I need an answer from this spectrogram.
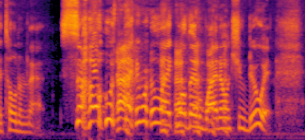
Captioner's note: laughs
